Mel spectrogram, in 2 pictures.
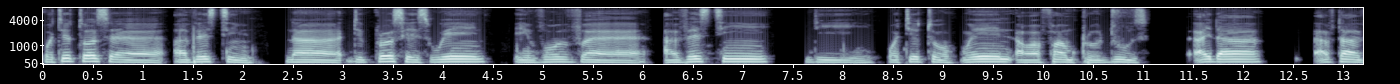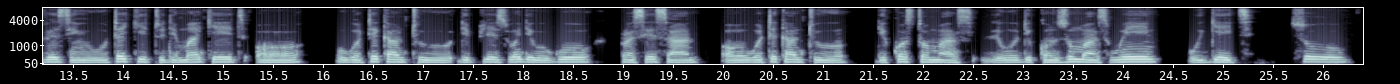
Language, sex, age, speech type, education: Nigerian Pidgin, male, 15-29, spontaneous, tertiary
